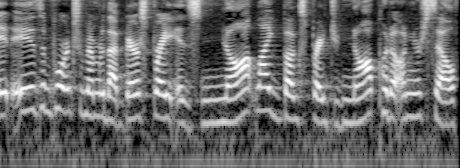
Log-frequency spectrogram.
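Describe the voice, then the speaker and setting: This woman has an unremarkable speaking voice, pitched fairly high, with an American accent. She talks at a fairly quick pace with ordinary pitch variation. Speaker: morning news anchor and reporter. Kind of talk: TV news anchor and reporter delivery. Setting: TV studio morning show. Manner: upbeat, clear, professional.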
